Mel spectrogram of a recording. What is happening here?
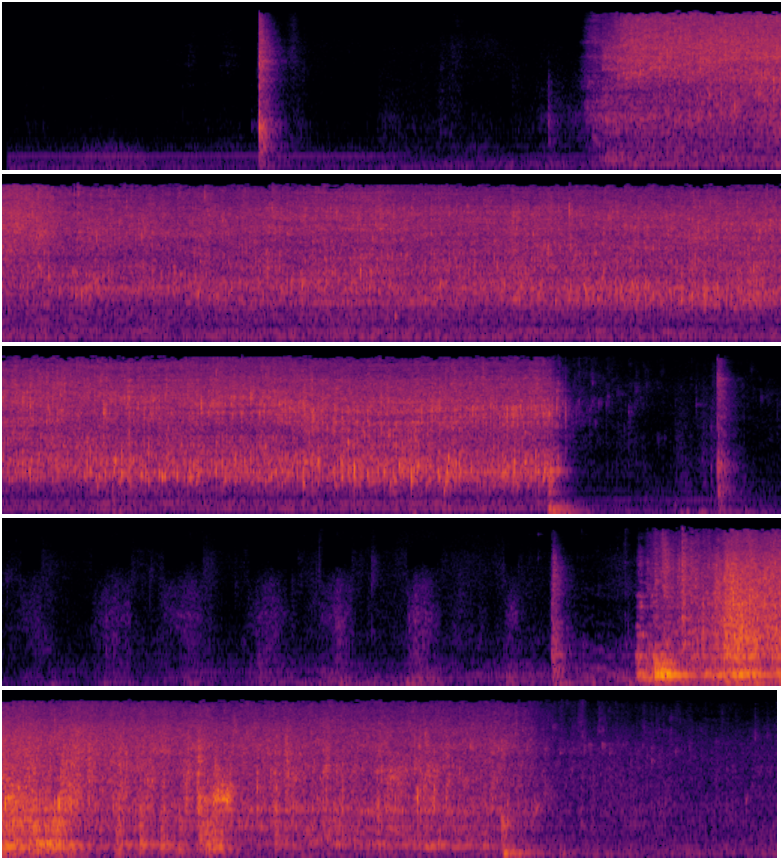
I entered the bathroom and flipped the light switch on. I then turned on the tap and ran water for several seconds. I turned off the tap and flushed the toilet before leaving the room.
